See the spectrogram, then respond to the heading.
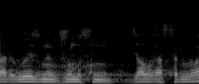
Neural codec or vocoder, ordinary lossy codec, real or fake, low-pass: none; none; real; 7.2 kHz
